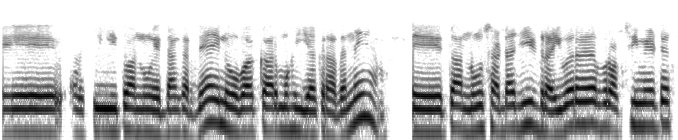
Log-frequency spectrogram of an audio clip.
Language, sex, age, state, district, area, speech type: Punjabi, male, 30-45, Punjab, Kapurthala, urban, conversation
